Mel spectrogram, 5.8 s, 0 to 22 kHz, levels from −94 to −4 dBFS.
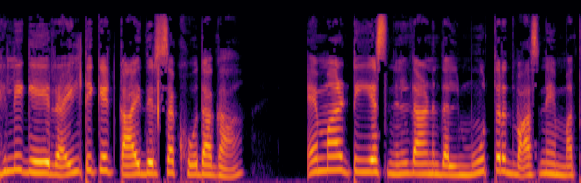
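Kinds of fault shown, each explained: Electrical switching spike: A single sharp snap at about 1.58 s, lasting roughly a millisecond and sitting on top of the speech rather than replacing it, peaking at around -10 dBFS. The shape fits an arc from a nearby switch, motor or static discharge, likely coupled into the audio line as a brief voltage transient. There is no cluster of follow-up clicks, just the one isolated impulse.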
